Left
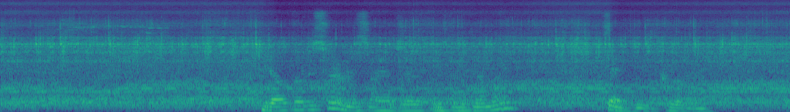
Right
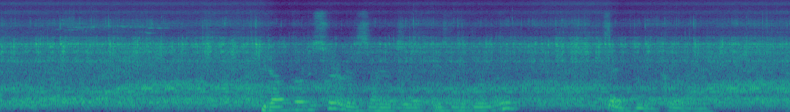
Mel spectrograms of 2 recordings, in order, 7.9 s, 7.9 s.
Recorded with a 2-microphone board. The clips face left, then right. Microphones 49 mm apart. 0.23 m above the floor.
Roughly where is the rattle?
I don't hear a rattle.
